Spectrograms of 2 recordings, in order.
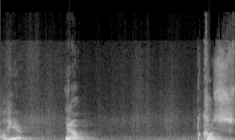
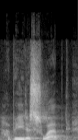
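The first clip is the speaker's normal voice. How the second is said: ordinary talk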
